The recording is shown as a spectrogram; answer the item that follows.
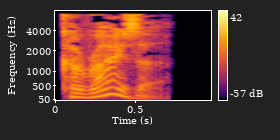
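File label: "coryza", British English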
